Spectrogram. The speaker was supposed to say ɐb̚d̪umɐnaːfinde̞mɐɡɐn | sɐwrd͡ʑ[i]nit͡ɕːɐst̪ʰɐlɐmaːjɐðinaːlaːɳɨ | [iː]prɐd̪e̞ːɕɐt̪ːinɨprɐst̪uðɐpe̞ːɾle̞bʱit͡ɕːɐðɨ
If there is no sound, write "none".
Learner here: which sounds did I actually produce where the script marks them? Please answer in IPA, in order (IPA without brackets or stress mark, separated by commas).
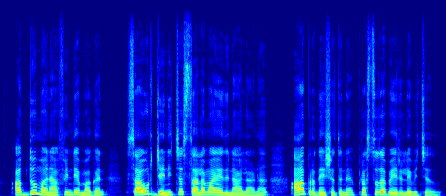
e, aː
